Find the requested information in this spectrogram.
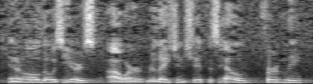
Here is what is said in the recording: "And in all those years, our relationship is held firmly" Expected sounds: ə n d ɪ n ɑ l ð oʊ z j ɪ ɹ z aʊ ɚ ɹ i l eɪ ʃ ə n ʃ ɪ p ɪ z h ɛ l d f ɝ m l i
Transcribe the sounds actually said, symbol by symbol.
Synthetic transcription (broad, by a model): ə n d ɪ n ɑ l ð oʊ z j ɪ ɹ z aʊ ɚ ɹ i l eɪ ʃ ə n ʃ ɪ p ɪ z h ɛ l d f ɝ m l i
